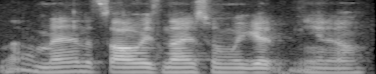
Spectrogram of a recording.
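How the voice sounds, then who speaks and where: Laid-back gravelly-voiced male host. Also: mid-range voice, level tone, fast talker. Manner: laid-back, says "man" a lot. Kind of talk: casual livestream chat.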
